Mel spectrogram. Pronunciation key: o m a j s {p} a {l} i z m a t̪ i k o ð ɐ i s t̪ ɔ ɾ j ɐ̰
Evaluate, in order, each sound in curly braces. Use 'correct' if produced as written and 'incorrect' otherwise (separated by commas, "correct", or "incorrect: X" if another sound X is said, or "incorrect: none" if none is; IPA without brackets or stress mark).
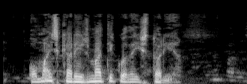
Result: incorrect: k, incorrect: ɾ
